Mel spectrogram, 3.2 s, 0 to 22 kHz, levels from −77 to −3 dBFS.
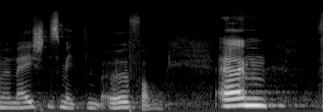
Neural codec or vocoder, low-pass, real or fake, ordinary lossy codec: none; 14.4 kHz; real; none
